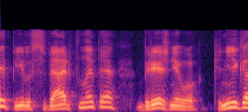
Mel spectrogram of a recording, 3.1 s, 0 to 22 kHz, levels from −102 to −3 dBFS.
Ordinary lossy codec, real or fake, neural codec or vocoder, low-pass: AAC, 48 kbps; fake; codec, 24 kHz, 0.9 kbps, WavTokenizer, small release; 7.2 kHz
